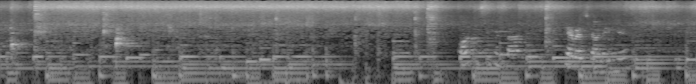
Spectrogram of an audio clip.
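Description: Chopped onion frying in hot oil in a metal kadhai, sizzling steadily while a spoon stirs it, with a few clinks of the spoon against the pan.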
